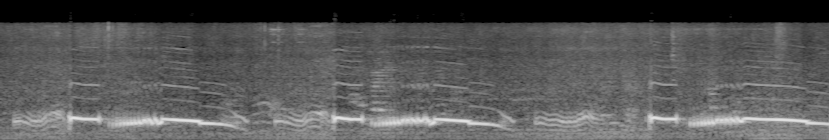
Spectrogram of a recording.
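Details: Barbary dove, a white albino bird, cooing energetically for songbird tutoring: three cycles of a bright short note followed by a drawn-out rolling coo that sags in pitch, each roughly two and a half seconds apart.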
